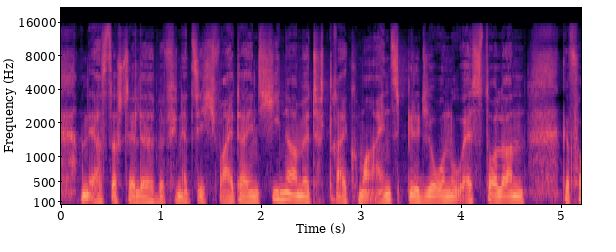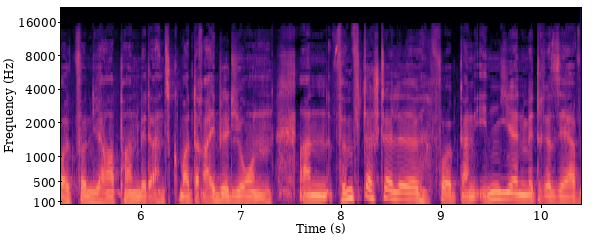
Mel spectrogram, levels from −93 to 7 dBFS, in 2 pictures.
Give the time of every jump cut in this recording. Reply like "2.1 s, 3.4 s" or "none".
7.6 s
